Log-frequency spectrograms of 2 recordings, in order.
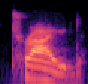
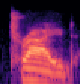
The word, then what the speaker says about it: tried: called good number six the verb try voiced repeat tried D okay tried number seven needed the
